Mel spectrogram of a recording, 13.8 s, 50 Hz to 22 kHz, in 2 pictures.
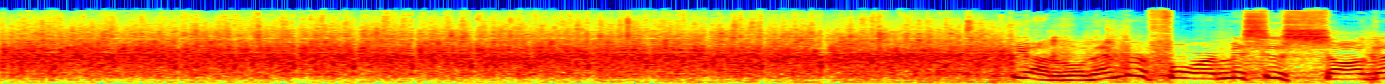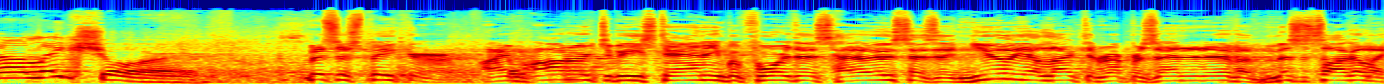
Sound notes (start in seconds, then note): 0.0 applause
